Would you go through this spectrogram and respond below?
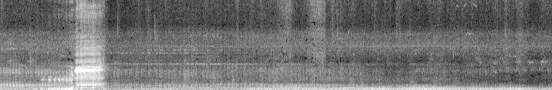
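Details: Bleat from Batur Merino sheep at the birth of two lambs: one short, fairly high, quavering cry lasting about half a second, then a low steady rural background hum with no further calls.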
